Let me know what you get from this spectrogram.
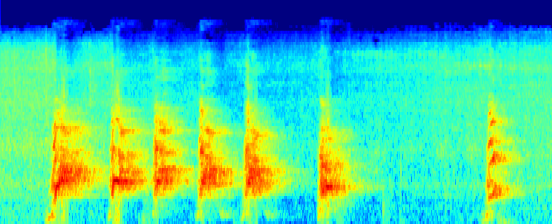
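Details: Chasing a new toy train circling the Christmas tree, pet Cavalier King Charles Spaniels Colby and Shelby let out six rapid ringing barks, roughly two per second, then a pause and one final bark.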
